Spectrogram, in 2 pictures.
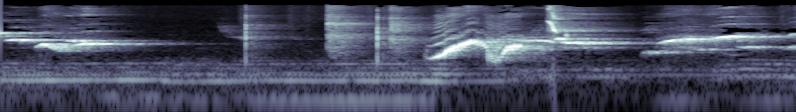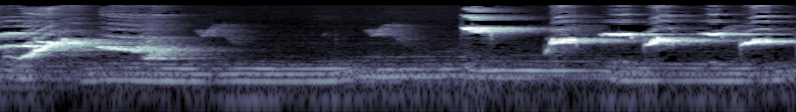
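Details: Morning white-rumped shama song meant to make other shamas reply: looping rising-and-falling whistles, a quiet gap, then short high bright notes, over a constant faint low hum.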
